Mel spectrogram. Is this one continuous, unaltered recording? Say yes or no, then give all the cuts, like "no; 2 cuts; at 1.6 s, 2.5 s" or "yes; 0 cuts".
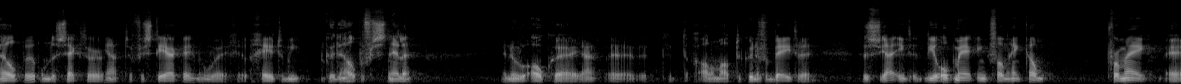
no; 3 cuts; at 1.0 s, 2.5 s, 3.1 s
